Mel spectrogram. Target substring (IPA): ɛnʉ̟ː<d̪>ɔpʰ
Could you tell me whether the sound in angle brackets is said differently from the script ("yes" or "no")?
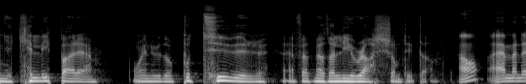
no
